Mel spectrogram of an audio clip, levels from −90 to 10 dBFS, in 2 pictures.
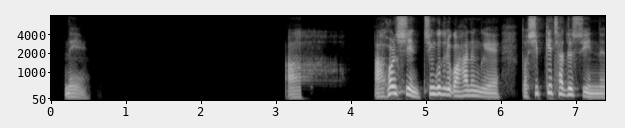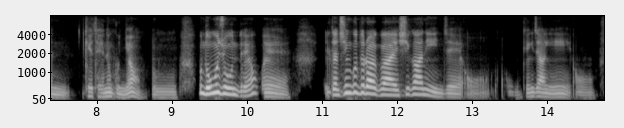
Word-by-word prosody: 네. 115 -7 -6 2.6
아. 115 +1 -4 1.0
아 130 +2 +2
훨씬 220 - +4
친구들과 215 -7 +3
하는 175 0 0
게 130 -4 -2 0.3
더 140 - -5
쉽게 240 - +2
찾을 210 -3 +2
수 195 -7 -4
있는 120 -7 -3 0.2
게 150 - -4
되는군요. 130 -7 -4
오. 105 0 -10
어 255 - -7
너무 245 +5 +7
좋은데요 215 -1 +1
예. 120 -7 -4 0.4
일단 200 -1 -1
친구들하 265 -2 +3
과의 190 -1 +3
시간이 210 -3 -1
인제 125 -4 -6
어 - - -14 0.5
굉장히 130 -5 -5
어 95 -2 -15
145 Hz, 210 characters per minute, -19 LUFS, -, 2.6 s, 너무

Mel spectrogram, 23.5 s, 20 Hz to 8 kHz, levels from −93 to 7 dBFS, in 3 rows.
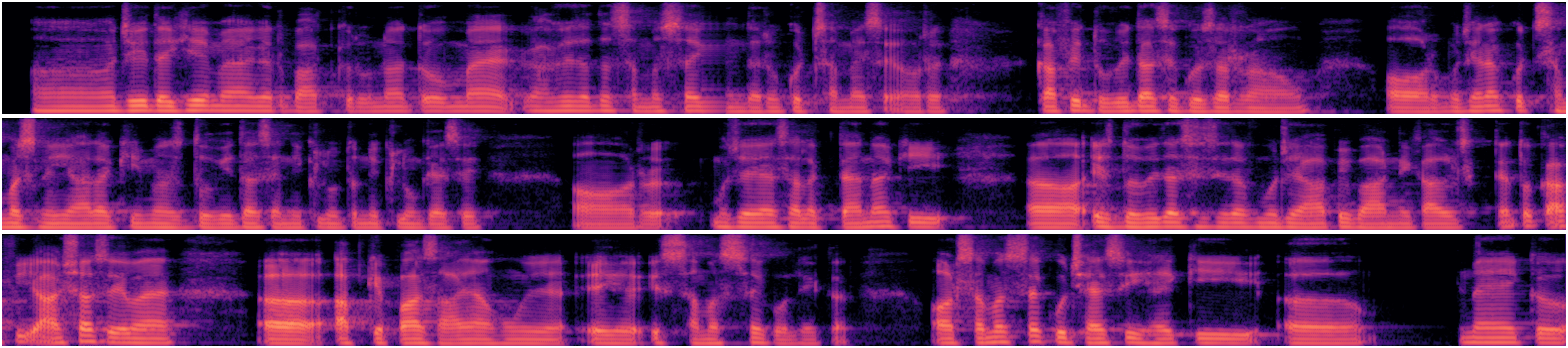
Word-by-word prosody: अ, 120 0 -2
जी 130 0 +5
देखिए 125 +2 +4
मैं 125 - +1
अगर 120 0 -1
बात 105 -2 -4
करूँ 110 +1 -6
ना 115 0 -3
तो 115 0 0
मैं 115 -1 -1
काफ़ी 120 0 -3
ज़्यादा 125 0 -1
समस्या 110 +1 -1
के 115 0 -8
अंदर 105 -1 -4
हूँ 105 - -4
कुछ 105 0 -4
समय 100 -1 -4
से - - -4
और 100 0 -5 0.5
काफ़ी 115 +3 +3
दुविधा 115 0 +1
से 115 - -1
गुज़र 105 -1 0
रहा 100 -1 -4
हूँ। 95 +5 -6 0.4
और 100 -1 +1
मुझे 110 +2 -2
ना 125 - +2
कुछ 125 0 -1
समझ 110 0 +2
नहीं 105 -1 0
आ 105 - +1
रहा 105 0 +2
कि 110 - -4
मैं 105 0 -1
इस 100 - -3
दुविधा 105 0 0
से 105 +1 -3
निकलूँ 100 +1 -5
तो 115 - -7
निकलूँ 100 0 -4
कैसे। 100 0 -3 0.5
और 95 0 -2 0.3
मुझे 115 -1 +2
ऐसा 110 0 0
लगता 110 -1 -1
है 105 - +1
ना 125 +2 +1
कि 120 -2 -1 0.5
अ, 105 0 +4
इस 120 -4 +3
दुविधा 115 +1 +3
से 115 0 -4
सिर्फ 115 -1 -1
मुझे 110 0 -1
आप 105 0 0
ही 115 - +2
बाहर 100 -2 +1
निकाल 100 0 -1
सकते 100 - -7
हैं। - - -6
तो - - -1
काफ़ी - - +1
आशा 130 +5 +5
से 130 -5 +3
मैं 115 -1 +4
अ, 115 -1 -4 0.3
आपके - - +3
पास 115 -1 +5
आया 105 +1 +2
हूँ 105 0 -2
अ, 100 - -2
ए, 105 -1 +2
इस - - +2
समस्या 105 +2 +1
को 105 -3 -5
लेकर। 100 0 -9 0.4
और 115 0 +4
समस्या 140 +4 +3
कुछ 130 -2 +2
ऐसी 115 +2 +3
है 110 0 0
कि 115 +1 -2 0.4
अ, - - +1 0.8
मैं 130 0 +2
एक 125 -1 -3
110 Hz, 220 wpm, -25 LUFS, 105-120 Hz, 0.8 s, जी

